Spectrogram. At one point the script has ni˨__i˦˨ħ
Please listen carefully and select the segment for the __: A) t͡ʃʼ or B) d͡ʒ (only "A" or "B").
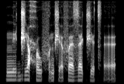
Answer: B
